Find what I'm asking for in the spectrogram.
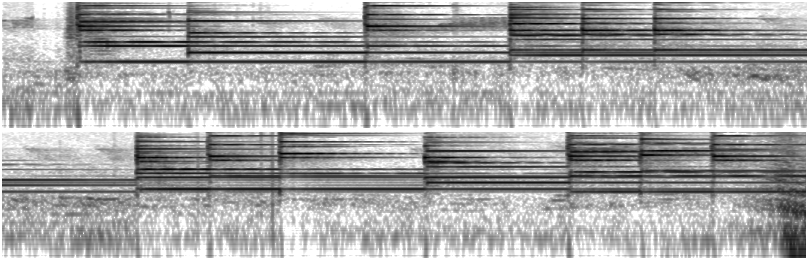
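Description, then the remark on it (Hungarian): The clock tower's clock play in the Kossuth courtyard in Fehérvár plays a tune on tuned bells, a sequence of clear ringing strikes roughly every second, each note bright and sustained with a shimmering overlap as they decay. “Az órajátékot a Kossuth udvarban nézhetitek és hallgathatjátok meg”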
